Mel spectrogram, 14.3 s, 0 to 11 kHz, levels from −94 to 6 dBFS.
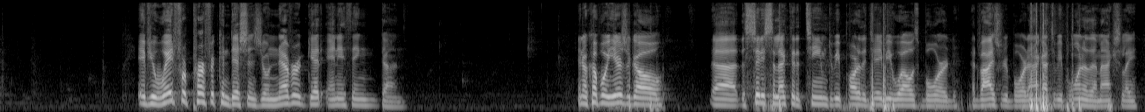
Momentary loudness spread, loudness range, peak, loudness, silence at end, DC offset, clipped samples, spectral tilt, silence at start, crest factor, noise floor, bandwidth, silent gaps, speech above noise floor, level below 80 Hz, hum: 12 LU; 7 LU; -6 dBFS; -28 LUFS; 0.1 s; under 0.1%; under 0.1%; -6 dB/octave; 1.75 s; 24 dB; -76 dBFS; 10.5 kHz; none; 48 dB; -46 dBFS; none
